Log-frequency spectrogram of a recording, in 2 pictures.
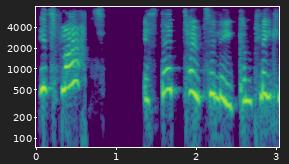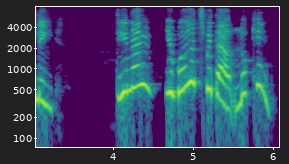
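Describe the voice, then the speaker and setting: A woman's voice: very high-pitched, very animated, measured pace, lo-fi sound, heavily acted. Woman doing a bossy little girl. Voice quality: bossy, scolding.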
